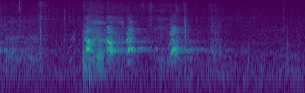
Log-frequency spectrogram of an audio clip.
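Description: A dog barking: a quick run of about five short barks from about two seconds in to about three and a half seconds in.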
